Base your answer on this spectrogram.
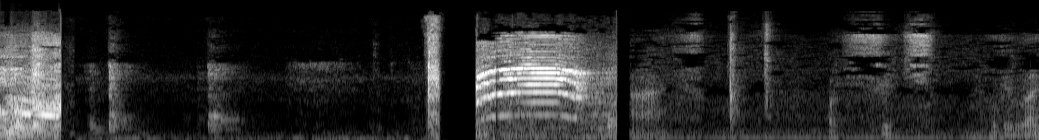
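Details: Domestic cat giving one loud, drawn-out meow that arches up and then falls away, amid short knocks and clicks and quiet room noise.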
